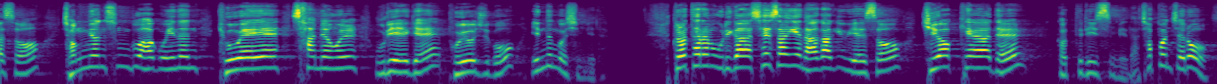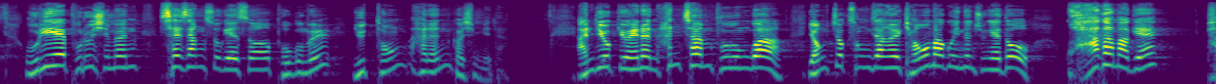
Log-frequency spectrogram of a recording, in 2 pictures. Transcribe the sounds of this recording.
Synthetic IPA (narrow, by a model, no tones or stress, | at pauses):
sʰʌ | t͡ɕʌŋmjʌnsʰuŋbuɦaɡoinːɯnkjoɦe̞esʰamjʌŋɯɭuɾie̞ɡe̞pojʌd͡ʑuɡoinːɯnɡʌɕʰimɲḭd̥a | kɯɾʌtʰaɾamʌnuɾiɡasʰe̞sʰaŋe̞naɡaɡiɥiɦe̞sʰʌkiʌkʰe̞jadwe̞ɭ | kʌt̚t͈ɯɾiːs͈ɯmɲḭda̰t͡ɕʰʌp͈ʌnt͡ɕ͈e̞ɾouɾie̞puɾuɕʰimɯnsʰe̞s̬ʰaŋs͈oɡe̞sʰʌpoɡumɯɭ | jutʰoŋɦanɯnɡʌɕʰimɲida | andiok͈joɦe̞nɯnhant͡ɕʰampubunɡwajʌŋt͡ɕ͈ʌk̚s͈ʰʌŋd͡ʑaŋɯɭkjʌŋomɦaɡoinːɯnd͡ʑuŋɦe̞do | kwaɡamɦaɡe̞ | pa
